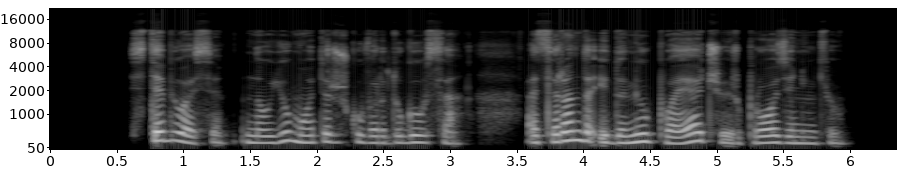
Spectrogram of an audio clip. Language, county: Lithuanian, Vilnius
